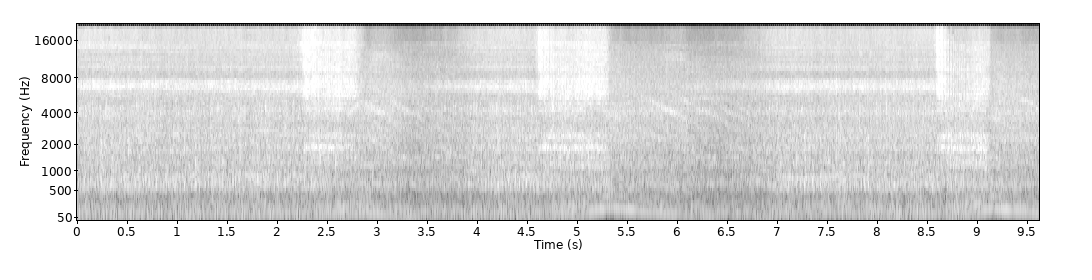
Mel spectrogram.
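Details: VW engine with a plenum and 1-inch straight intake runners, idling roughly, its speed swinging up and dropping back every few seconds from a few pinhole vacuum leaks, before they were closed.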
